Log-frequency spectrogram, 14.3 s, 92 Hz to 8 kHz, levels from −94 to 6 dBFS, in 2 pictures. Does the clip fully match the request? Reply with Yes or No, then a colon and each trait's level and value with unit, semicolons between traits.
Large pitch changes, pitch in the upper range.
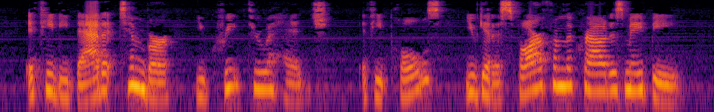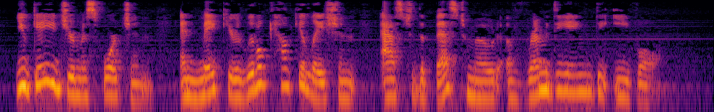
Yes: wide, 6.2 semitones; high, 205 Hz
